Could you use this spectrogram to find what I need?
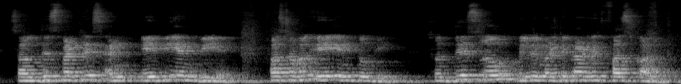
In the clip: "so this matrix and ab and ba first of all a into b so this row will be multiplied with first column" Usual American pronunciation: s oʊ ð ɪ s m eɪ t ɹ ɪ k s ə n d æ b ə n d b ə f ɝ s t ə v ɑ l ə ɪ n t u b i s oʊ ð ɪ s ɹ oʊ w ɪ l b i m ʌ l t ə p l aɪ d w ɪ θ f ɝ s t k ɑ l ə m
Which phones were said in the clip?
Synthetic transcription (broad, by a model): s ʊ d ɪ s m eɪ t ɹ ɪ s ə n d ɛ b ə n d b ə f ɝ s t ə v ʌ l ə ɪ n t u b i s oʊ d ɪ s ɹ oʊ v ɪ l b i m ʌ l t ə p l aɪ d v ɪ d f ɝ s t k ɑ l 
